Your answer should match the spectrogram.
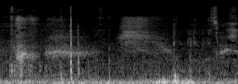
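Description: A bird giving one drawn-out call, with a single sharp click partway through.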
